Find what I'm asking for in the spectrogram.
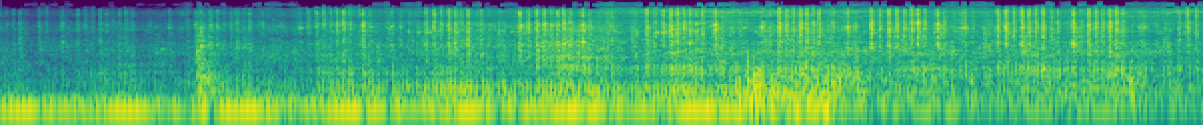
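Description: A Jeep YJ engine runs loud and close, roaring and revving steadily throughout with a rough, continuous drone and no talking.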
